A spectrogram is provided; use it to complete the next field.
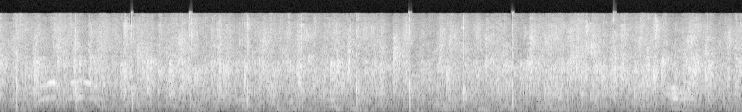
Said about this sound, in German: Und dazu auch von meiner Seite nochmal ein riesen, riesen Dankeschön, einen riesen Applaus für Ihre tolle Leistung.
